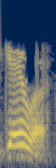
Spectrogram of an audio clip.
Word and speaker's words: Gayla: G-A-Y. – How do you spell it? G-A-Y-L-A. – G-A-Y-L-E? – G-A-Y-L-A. – L-A, Gala.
